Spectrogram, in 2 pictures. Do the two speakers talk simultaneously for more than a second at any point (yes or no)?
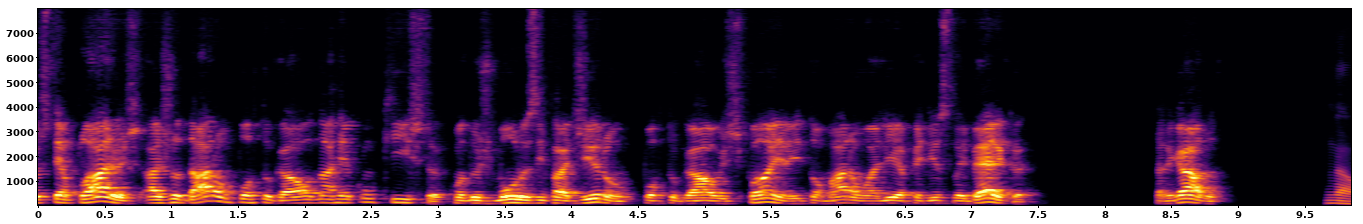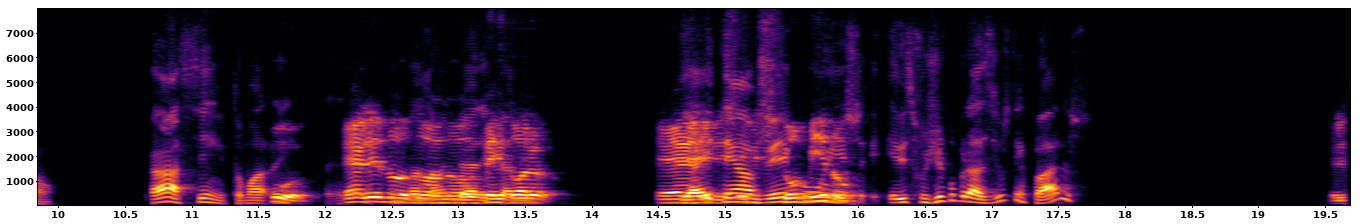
yes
